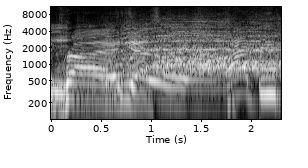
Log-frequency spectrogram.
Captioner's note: cheers and applause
